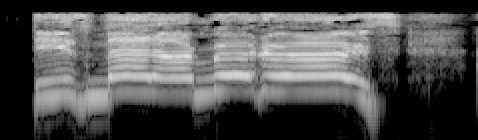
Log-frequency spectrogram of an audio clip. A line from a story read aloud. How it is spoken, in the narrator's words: I shout so loud that my throat feels like it's going to snap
